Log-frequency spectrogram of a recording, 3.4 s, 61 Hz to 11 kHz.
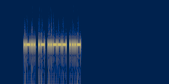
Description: Morse code, heard as a keyed tone, about 52 wpm, 700 Hz. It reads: LA2V
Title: DXCC-100 Call Signs - 4 Characters - 50wpm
